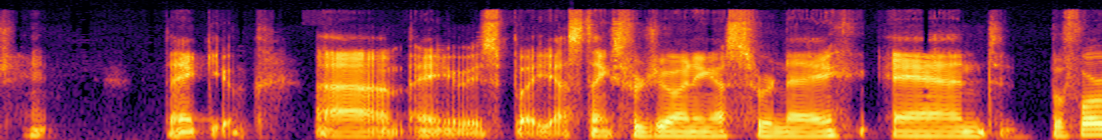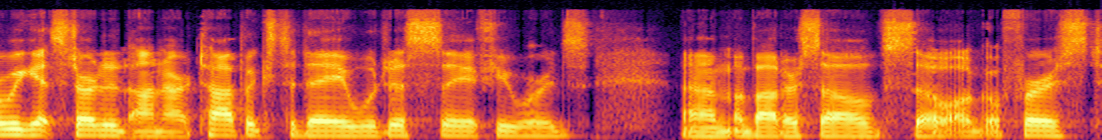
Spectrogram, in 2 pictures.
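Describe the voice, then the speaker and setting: In a monotone, flat delivery, a man with an American accent talks at a moderate pace and medium pitch over a quiet background. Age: 20s. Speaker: podcast host. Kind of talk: casual podcast discussion.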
